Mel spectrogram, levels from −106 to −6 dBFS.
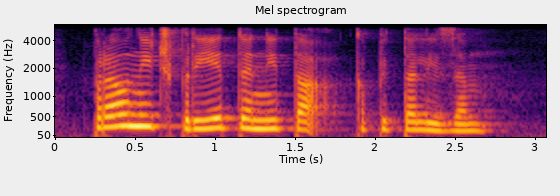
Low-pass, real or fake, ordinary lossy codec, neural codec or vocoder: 5.4 kHz; real; none; none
